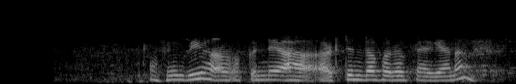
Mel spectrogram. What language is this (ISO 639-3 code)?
pan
